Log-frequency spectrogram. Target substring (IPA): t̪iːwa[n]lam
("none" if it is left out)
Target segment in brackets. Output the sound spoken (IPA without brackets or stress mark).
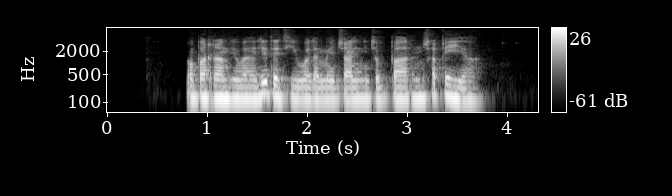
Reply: none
